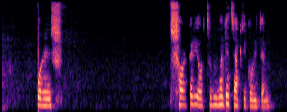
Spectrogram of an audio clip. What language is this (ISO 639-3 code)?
ben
